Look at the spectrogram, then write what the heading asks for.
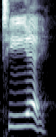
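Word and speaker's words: Téa: Taya Leone, like TEA, with a little fucking accent on there. On the E.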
